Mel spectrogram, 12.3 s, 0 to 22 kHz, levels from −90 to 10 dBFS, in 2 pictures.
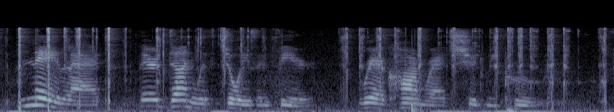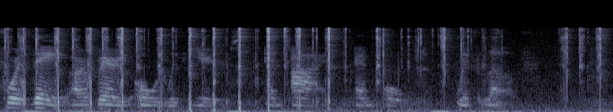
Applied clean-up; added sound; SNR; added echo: none; Scissors; 0 dB; reverberation time 0.2 s.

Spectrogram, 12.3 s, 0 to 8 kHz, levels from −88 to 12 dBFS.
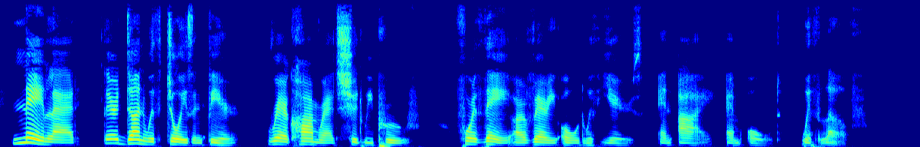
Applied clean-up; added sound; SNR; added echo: none; none; none; none.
